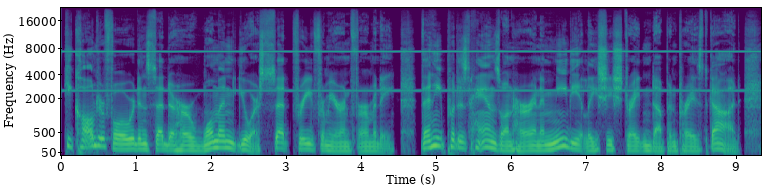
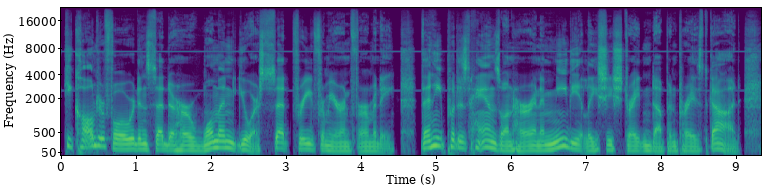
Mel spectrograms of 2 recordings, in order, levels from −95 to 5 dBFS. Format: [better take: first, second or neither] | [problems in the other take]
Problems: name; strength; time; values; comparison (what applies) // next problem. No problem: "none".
second | high-pitched whine; loud; throughout; 7.5 kHz, 5 dB below the speech; faint in the second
